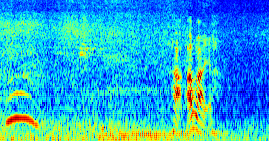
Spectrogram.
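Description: Low, steady engine and road rumble of a car creeping along in traffic, with a short rising-and-falling voice sound right at the start and a few quick voice sounds about three seconds in.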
